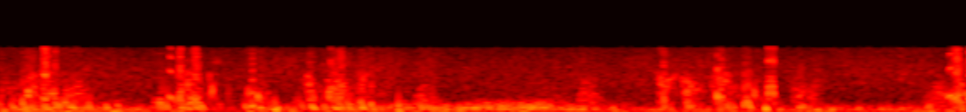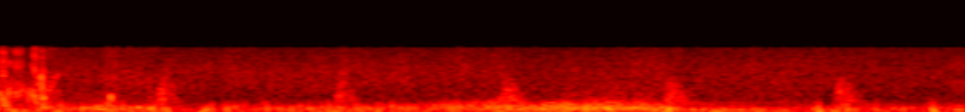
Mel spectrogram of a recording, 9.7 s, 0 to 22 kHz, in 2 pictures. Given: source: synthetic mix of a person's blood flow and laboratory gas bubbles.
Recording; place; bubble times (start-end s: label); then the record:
Doppler ultrasound of blood flow; subclavian vein
0.00-0.69 s: bubbles
0.77-1.40 s: bubbles
1.49-2.22 s: bubbles
3.30-3.94 s: bubbles
3.98-4.14 s: bubbles
4.65-5.21 s: bubbles
5.37-5.67 s: bubbles
9.62-9.66 s: bubbles
From the record:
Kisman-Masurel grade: 332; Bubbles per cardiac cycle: rolling drumbeat, 9 or more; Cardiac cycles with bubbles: 50 to 99%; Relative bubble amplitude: moderate (0.250 to 0.450); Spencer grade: 3 (all of the cardiac periods contain showers or single bubble signals, but not dominating or overriding the cardiac motion signals); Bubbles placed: anywhere in the cardiac cycle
